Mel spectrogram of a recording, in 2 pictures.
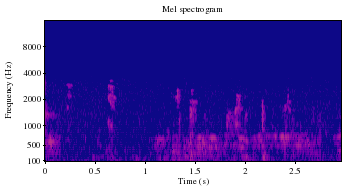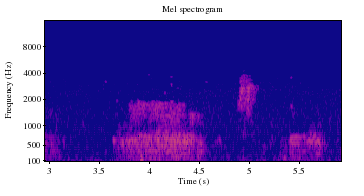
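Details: Hungarian Vizsla pups, 9 March 2021. Low murmuring grunts lead into one loud, strained whine held for nearly a second, then a brief high squeak and a softer closing whimper.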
